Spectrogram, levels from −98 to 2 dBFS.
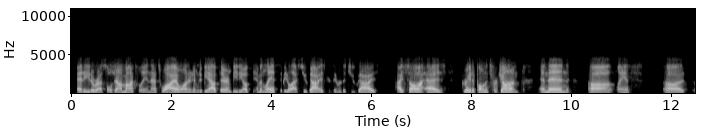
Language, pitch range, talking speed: English, 85-105 Hz, 215 wpm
